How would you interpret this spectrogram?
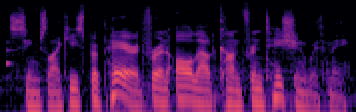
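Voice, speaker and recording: A man voicing a composed, calculating male warden in a game who speaks in a measured, reflective way. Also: deep voice, animated. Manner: measured, reflective, explains reasoning at length. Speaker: game character. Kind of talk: game voice acting. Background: soft game music.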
